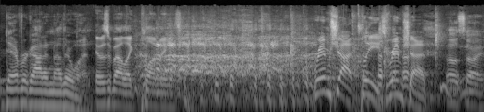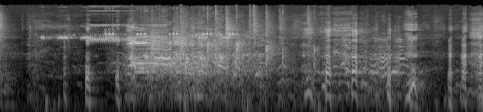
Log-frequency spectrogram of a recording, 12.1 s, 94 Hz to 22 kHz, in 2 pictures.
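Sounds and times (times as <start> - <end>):
speech: 0.0 - 6.2, 7.1 - 12.0
people chuckling: 1.6 - 5.1, 6.4 - 12.0
high steady cricket chirping sound effect: 6.4 - 9.2.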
